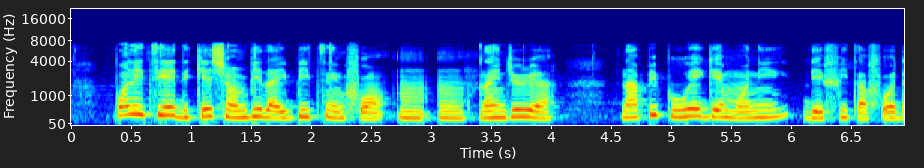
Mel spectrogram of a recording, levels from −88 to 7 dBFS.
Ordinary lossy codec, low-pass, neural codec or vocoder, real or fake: none; 7.2 kHz; none; real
